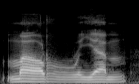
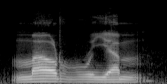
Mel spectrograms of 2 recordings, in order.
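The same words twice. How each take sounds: No difference in how they are said.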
